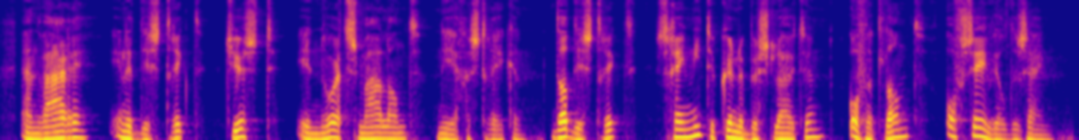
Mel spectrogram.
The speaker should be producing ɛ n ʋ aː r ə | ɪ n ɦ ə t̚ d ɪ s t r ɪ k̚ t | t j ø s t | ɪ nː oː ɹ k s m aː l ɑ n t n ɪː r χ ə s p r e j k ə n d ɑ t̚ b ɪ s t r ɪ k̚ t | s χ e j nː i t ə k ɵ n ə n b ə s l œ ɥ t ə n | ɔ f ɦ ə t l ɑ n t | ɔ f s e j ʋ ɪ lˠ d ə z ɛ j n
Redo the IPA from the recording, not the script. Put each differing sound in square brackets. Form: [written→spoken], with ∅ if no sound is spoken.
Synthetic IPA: ɛ n ʋ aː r ə | ɪ n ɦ ə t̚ d ɪ s t r ɪ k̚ t | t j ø s t | ɪ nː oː ɹ [k→t] s m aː l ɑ n t n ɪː [r→ɹ] χ ə s [p→t] r e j k ə n d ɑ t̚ [b→d] ɪ s t r ɪ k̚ t | s χ e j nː i t ə k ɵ n ə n b ə s l œ ɥ t ə n | ɔ f ɦ ə t l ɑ n t | ɔ f s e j ʋ ɪ lˠ d ə z ɛ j n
